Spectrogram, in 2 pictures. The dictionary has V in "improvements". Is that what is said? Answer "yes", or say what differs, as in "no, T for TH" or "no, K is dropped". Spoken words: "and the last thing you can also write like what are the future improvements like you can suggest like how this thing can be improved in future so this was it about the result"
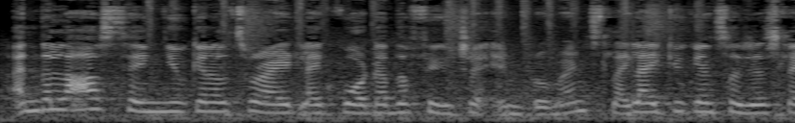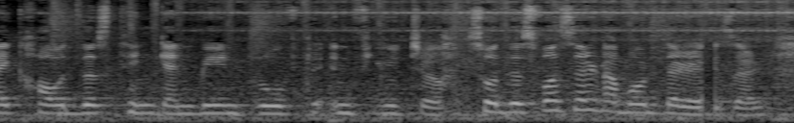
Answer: no, V is dropped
